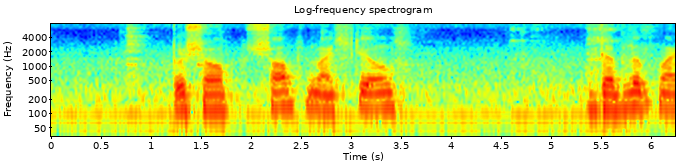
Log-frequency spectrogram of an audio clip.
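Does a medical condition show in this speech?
Yes: cerebral palsy.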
